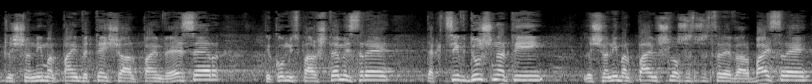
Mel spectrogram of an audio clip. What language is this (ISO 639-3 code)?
heb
